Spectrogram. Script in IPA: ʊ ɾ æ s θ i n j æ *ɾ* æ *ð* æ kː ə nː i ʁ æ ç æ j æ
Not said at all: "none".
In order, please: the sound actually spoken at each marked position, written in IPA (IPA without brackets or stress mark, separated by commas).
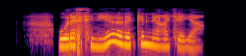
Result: ɾ, ð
